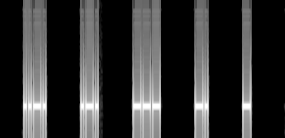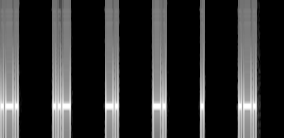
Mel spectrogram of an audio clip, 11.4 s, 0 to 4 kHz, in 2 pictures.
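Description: Morse code, heard as a keyed tone, about 25 wpm, spaced as for 10 wpm, 550 Hz. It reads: FRONTRUNNER
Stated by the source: Morse code news headlines practice transmission.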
